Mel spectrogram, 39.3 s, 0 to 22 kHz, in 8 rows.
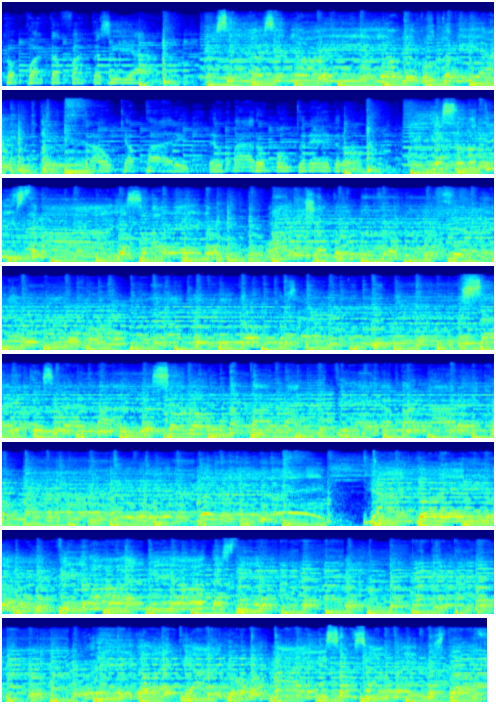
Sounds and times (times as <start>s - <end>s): Orchestra: 0.0s - 6.2s, 8.6s - 39.2s.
